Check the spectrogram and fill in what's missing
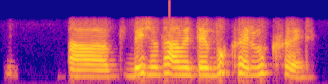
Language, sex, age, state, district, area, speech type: Kashmiri, female, 30-45, Jammu and Kashmir, Ganderbal, rural, conversation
